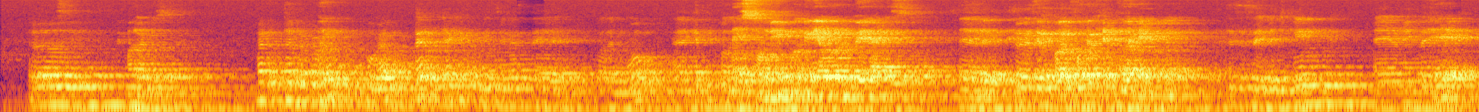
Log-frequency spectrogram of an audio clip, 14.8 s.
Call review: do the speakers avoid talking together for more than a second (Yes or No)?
No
